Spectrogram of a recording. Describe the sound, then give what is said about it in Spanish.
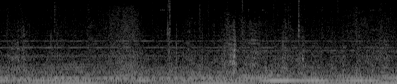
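Horse hooves clip-clop at an uneven pace as the Mountain rides on horseback, over a steady, busy background murmur and hum, with no one speaking. “La montaña sigue a caballo.”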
